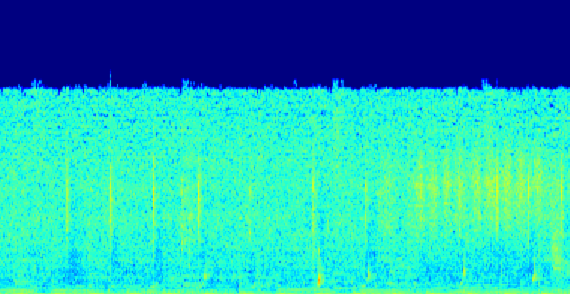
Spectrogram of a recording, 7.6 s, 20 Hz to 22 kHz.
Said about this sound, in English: That's it. That's the drip. And back home we have cisterns, and they would be 75 feet down, and the water's dripping down in here, and you hear it echoing back. That's what it sounds like.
